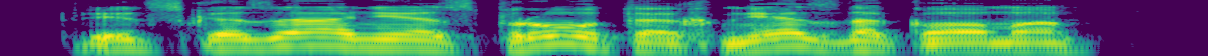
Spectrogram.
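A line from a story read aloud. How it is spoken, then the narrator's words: Dry reply. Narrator (Russian): сухо ответил отец Алкис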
